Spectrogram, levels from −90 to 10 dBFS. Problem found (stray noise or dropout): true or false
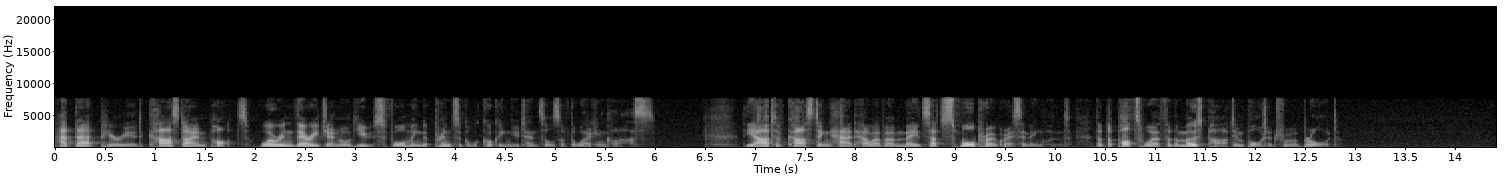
false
